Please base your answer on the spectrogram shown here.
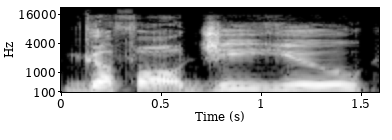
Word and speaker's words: go fóill: I think it would be phonetically Guffaul. G-U-F-A-L. Guffaul.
